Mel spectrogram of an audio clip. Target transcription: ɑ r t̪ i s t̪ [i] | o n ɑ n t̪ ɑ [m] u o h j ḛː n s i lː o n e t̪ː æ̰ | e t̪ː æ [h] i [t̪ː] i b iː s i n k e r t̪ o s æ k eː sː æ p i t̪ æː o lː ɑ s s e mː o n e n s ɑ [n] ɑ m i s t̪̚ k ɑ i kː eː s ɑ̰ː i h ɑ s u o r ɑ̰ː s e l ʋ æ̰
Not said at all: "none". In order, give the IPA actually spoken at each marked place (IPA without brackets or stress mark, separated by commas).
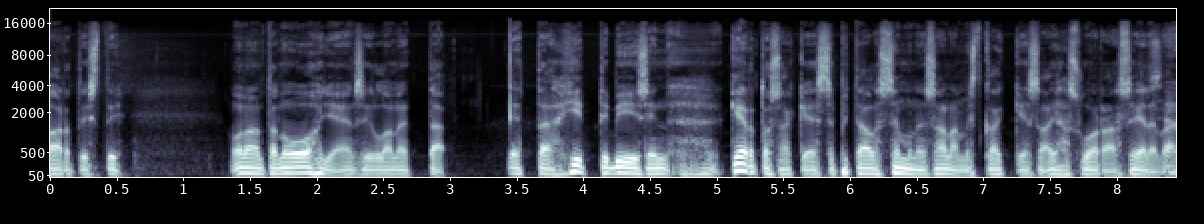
i, n, h, t̪ː, n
